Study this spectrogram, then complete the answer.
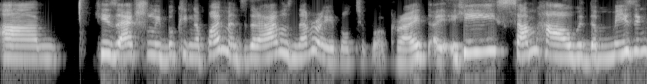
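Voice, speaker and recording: At a moderate pace, a woman speaks with a high pitch and a non-native accent. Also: quiet background. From outside the US. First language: not English. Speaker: business owner and virtual assistant franchise owner. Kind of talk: podcast interview.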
